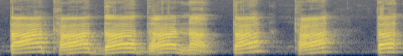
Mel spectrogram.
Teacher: देखना आपकी जीभ दांत से लड़ेगी। जीभ जो आपकी है ये ऊपर वाले दांत से लड़ेगी।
